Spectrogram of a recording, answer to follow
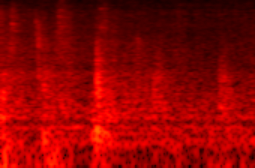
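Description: Faint footsteps on a hard floor: a few light knocks roughly half a second apart in a quiet room.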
